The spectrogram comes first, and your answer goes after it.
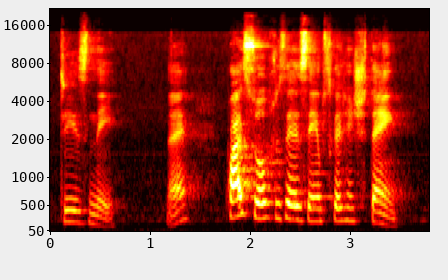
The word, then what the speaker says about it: Disney: Então, neste caso mesmo, Disney, eu corto a letrinha E, faço um X em cima dela para lembrar que eu não falo Disney, e sim Disney, né?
